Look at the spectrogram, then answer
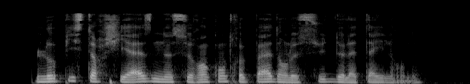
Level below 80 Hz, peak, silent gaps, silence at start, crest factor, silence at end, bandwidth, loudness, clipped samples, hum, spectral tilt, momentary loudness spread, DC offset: -52 dBFS; -10 dBFS; none; 0.35 s; 20 dB; 0.5 s; 11.5 kHz; -29 LUFS; under 0.1%; none; -4.5 dB/octave; 12 LU; under 0.1%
